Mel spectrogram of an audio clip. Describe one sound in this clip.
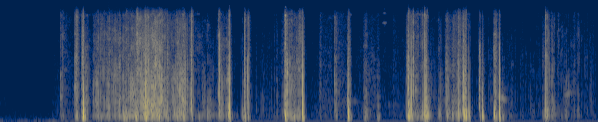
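A microphone on an earphone cable rustles and crackles as it is handled.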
